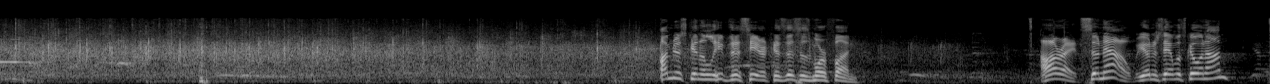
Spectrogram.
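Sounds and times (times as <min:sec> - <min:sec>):
audience applause: 0:00.0 - 0:10.0
speech: 0:06.6 - 0:08.7, 0:10.4 - 0:12.4.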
